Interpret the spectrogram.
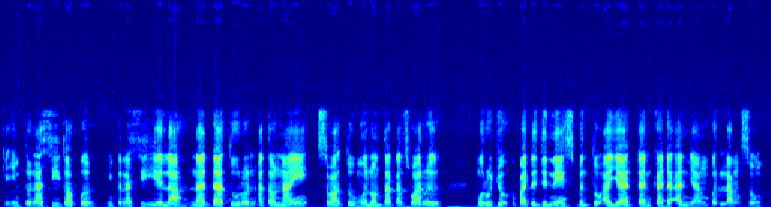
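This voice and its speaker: A man's voice: medium pitch, moderate pace. A man with a Malaysian Malay accent teaching a casual lesson, explaining patiently and quizzing a student. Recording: dull lo-fi recording.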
